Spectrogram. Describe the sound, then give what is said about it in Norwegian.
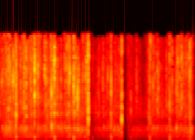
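A crowd applauds the band's bassist steadily, a dense wash of many hands clapping at an even loudness, with a couple of brief dips before the clapping picks back up. “Ja, en applaus til”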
